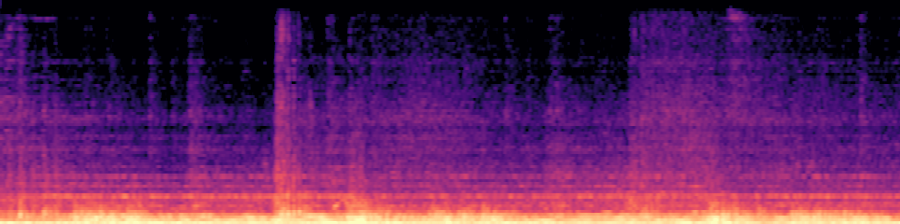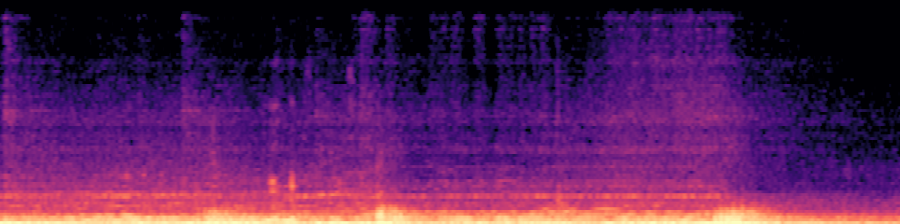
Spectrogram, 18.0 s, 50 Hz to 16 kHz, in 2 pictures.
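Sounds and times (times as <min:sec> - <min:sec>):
music over loudspeakers: 0:00.0 - 0:17.4
water jets rushing: 0:00.0 - 0:18.0.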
